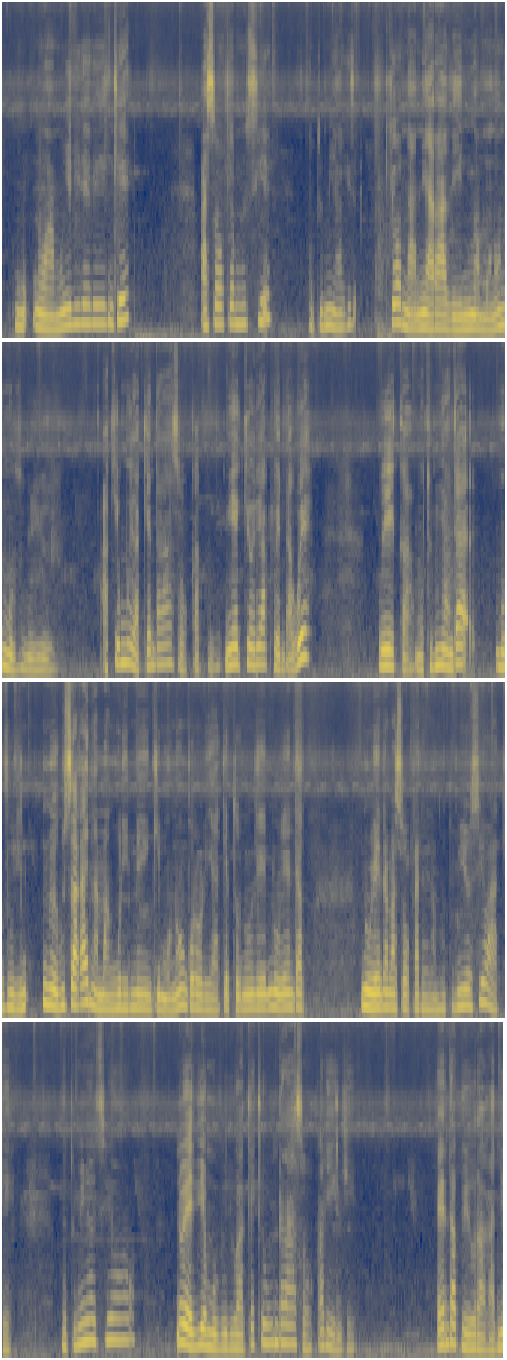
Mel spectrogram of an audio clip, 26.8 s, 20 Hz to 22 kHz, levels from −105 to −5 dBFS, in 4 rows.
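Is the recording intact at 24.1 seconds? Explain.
Yes, the speech at 24.1 seconds plays through intact, with no dropout, click or other fault at that point.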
